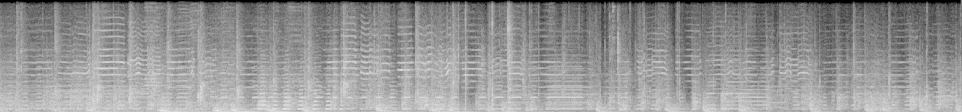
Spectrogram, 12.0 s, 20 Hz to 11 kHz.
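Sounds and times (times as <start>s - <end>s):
drum beats: 0.0s - 12.0s
shrill reed pipe notes: 0.0s - 12.0s.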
